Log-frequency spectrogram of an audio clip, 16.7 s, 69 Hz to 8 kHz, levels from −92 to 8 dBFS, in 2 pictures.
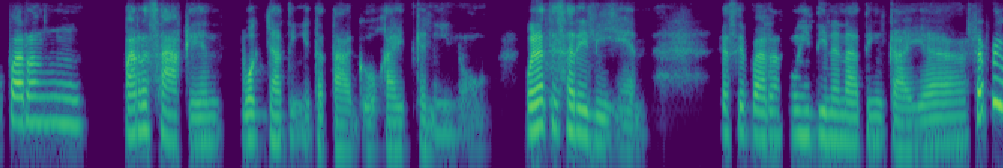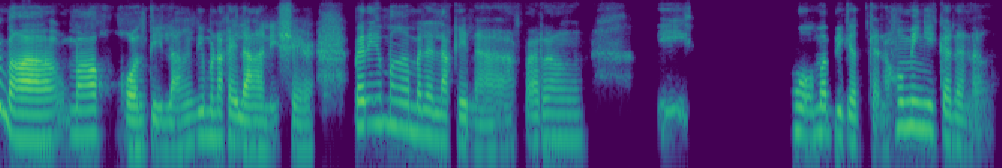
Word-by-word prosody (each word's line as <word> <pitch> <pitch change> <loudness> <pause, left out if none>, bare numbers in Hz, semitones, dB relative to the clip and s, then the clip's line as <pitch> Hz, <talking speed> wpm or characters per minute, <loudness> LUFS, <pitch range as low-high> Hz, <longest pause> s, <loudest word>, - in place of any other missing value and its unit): parang 255 -2 +2 0.3
para 195 +2 +4
sakin, 145 -1 0 0.2
wag 160 -1 -1
nating 150 -1 -3
itatago 130 -4 -5
kahit 130 -1 -4
kanino. - - -13 0.3
'Wag 220 +4 +9
natin 225 - -4
sarilihin, 170 -8 -1 0.6
kasi 195 - -4
parang 175 -2 0
kung 180 -1 -7
hindi 175 -1 -5
na 160 - -1
natin 150 -1 -3
kaya 140 +3 -3
siyempre 340 - +5
yung - - +1
mga 160 0 +7
mga 180 0 +4
kokonti 135 -6 -1
lang, 140 +3 -4
hindi 170 - -5
mo 170 - -4
na 165 - +2
kailangan 135 -5 +2
i-share - - -3 0.3
pero 235 +2 +3
yung 245 - -6
mga 220 -2 -2
malalaki 160 -6 -2
na 120 -1 -5
parang, 160 0 -6 0.6
i 350 -3 -10 0.9
Oo 190 -3 -2
mabigat 175 -6 -1
ka - - -5
na, - - -7
humingi 225 -2 0
ka 170 - -1
na 140 -3 -4
ng 125 - -10
165 Hz, 160 wpm, -24 LUFS, 145-195 Hz, 0.9 s, Wag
